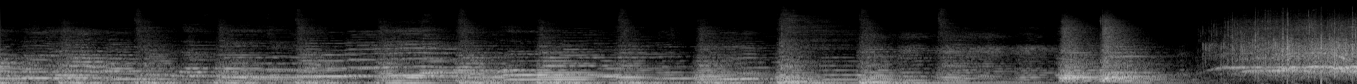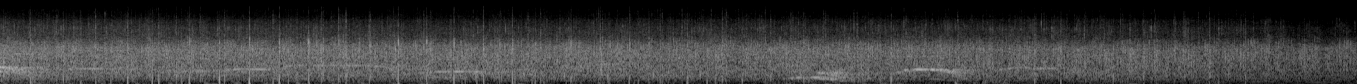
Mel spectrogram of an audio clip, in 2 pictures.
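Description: A live band plays the closing bars of a song, which end abruptly about halfway through. The audience then breaks into steady applause with a few shouts, which slowly fades toward the end, heard from within the audience.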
